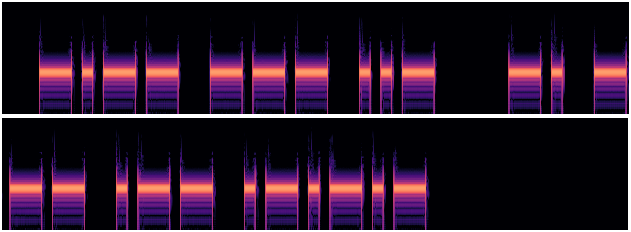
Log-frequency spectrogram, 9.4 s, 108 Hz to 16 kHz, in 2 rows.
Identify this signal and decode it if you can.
Morse code, heard as a keyed tone, about 15 wpm, 700 Hz. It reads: YOU NOW.
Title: Sentences from Top 1200 Words 15wpm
